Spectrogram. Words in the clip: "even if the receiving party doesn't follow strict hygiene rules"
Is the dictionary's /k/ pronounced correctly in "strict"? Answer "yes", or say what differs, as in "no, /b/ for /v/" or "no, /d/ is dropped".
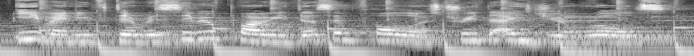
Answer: no, /k/ is dropped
